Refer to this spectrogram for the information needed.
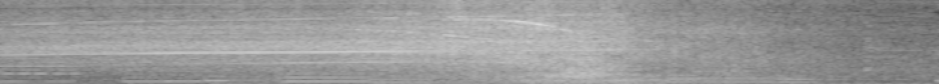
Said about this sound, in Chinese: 航空母舰是一种大型军舰，是一座航行在海面上的飞机场。战斗机可以从舰体上方的飞行甲板起飞。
